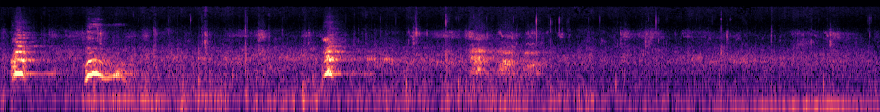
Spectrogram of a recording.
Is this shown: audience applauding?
no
